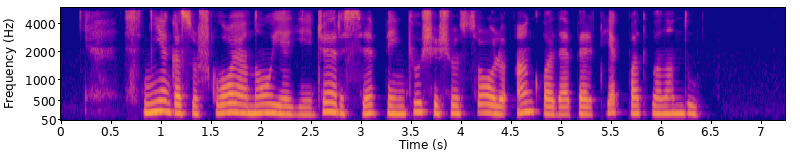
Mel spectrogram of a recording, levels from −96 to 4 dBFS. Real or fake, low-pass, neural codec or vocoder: real; 5.4 kHz; none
